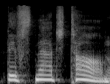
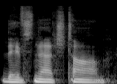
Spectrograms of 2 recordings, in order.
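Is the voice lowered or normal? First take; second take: normal; lowered. First: It is said in a normal voice. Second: It is said in a lowered voice.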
